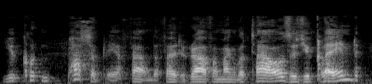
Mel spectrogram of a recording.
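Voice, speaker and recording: A dogged British police investigator in a radio drama. His mid-pitched voice is husky and animated, with formal, precise phrasing that builds an accusation step by step. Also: fairly quick. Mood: accusing.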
